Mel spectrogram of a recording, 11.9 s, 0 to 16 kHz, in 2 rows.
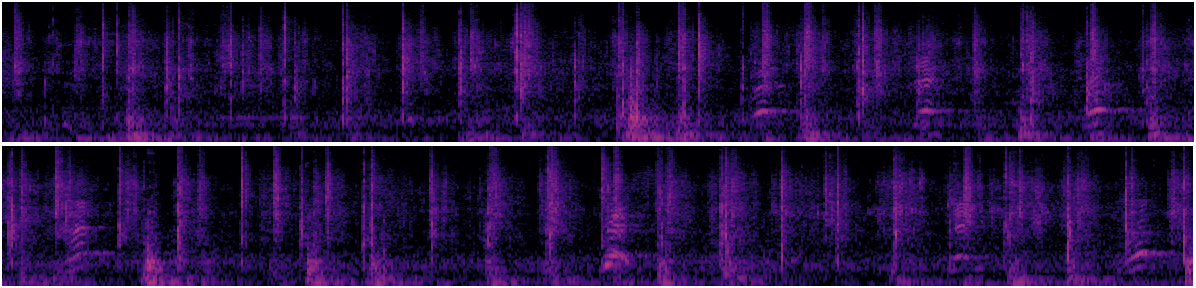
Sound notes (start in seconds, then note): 0.0 hands clapping and beads rattling; 6.1 hands clapping and beads rattling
